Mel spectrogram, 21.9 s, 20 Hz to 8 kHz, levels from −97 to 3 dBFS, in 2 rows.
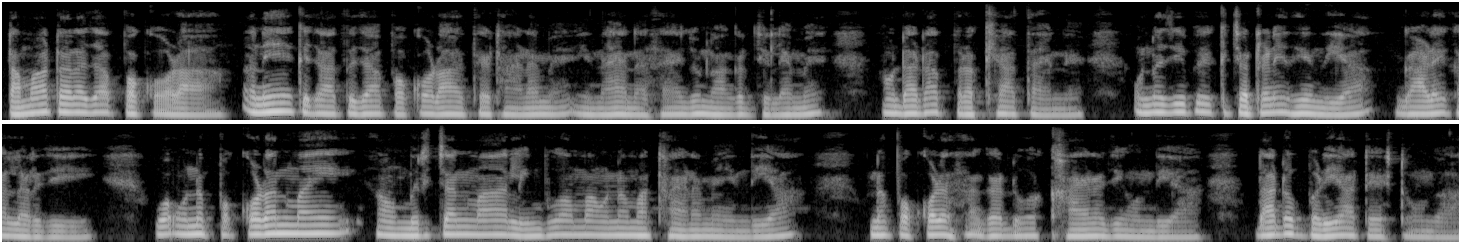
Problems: none marked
